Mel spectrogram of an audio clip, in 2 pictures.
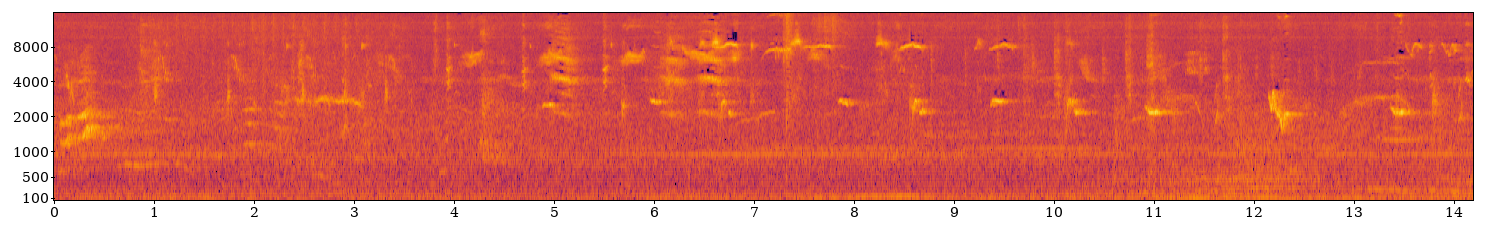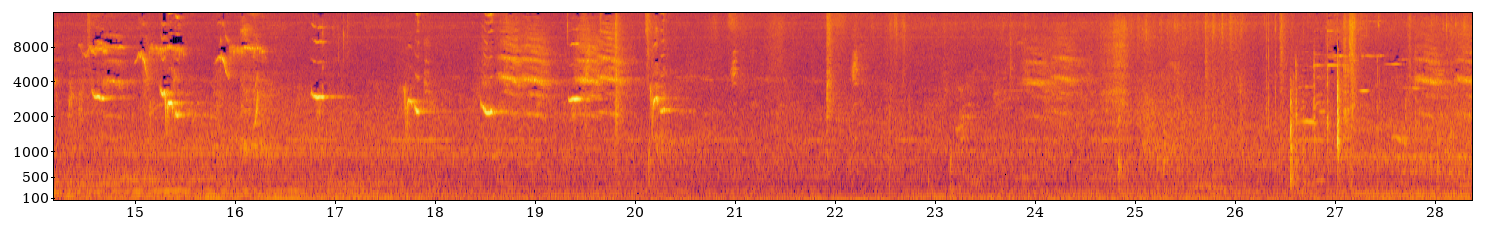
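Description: Small birds chirp and tweet nearby in short bursts.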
